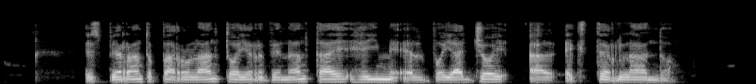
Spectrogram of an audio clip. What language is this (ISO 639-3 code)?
epo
